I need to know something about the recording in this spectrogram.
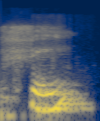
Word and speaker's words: feiura: Eu digo feiura. O U, ele é tônico, ele é forte, mas ele não tem mais acento.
